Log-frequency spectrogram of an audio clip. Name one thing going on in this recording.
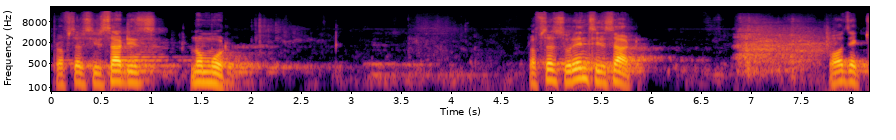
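An elderly man speaks through a microphone in measured bursts with pauses.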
